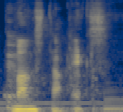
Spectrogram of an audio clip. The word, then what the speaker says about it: Monsta X: 来，我念给你听哦。 Mon Monsta，就是它。 Star. 对，Monsta X。 – X。 Monsta X。 – 对对对对，念标准点是这样。 – 哦。 – 对。然后我喜欢的第三个歌手叫做元虎。 – 元虎。 – 对。然后他就是我说的从 Monsta X 里面这个团体里面单飞了一个成员。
